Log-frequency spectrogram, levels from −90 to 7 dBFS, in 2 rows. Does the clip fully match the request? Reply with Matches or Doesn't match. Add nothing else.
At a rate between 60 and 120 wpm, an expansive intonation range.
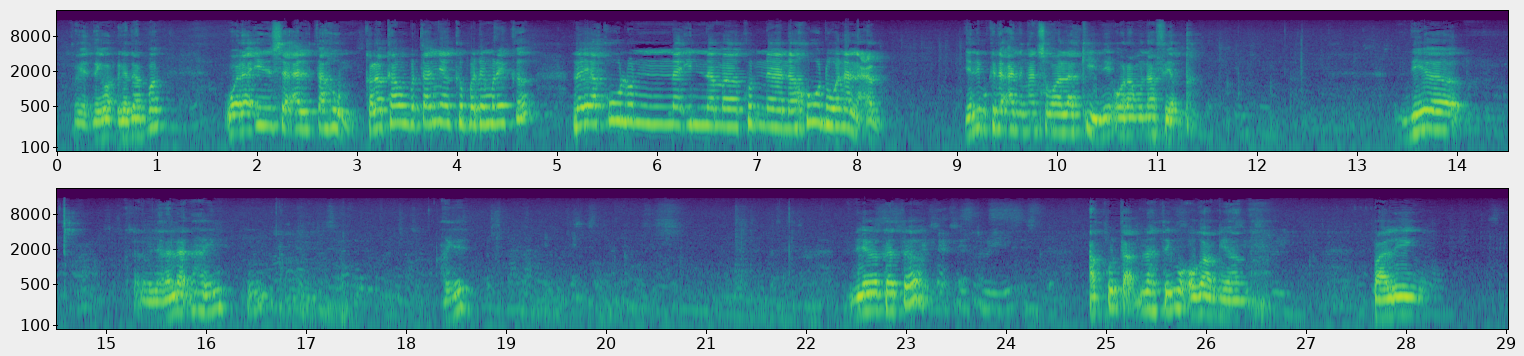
Matches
